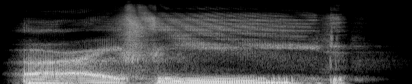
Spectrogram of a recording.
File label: male old god trigger hero power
